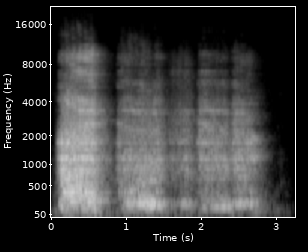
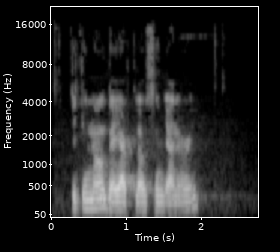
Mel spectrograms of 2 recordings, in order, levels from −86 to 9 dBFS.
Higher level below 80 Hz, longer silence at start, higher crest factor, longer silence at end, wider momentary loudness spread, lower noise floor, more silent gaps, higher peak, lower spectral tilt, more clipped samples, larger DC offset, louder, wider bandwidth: about the same, -52 dBFS vs -56 dBFS; second, 0.1 s vs 0.3 s; about the same, 18 dB vs 18 dB; second, 0.45 s vs 0.8 s; first, 19 LU vs 13 LU; second, -45 dBFS vs -61 dBFS; neither; about the same, 0 dBFS vs -2 dBFS; second, -4.5 dB/octave vs -6 dB/octave; neither; neither; about the same, -17 LUFS vs -19 LUFS; about the same, 15 kHz vs 16 kHz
